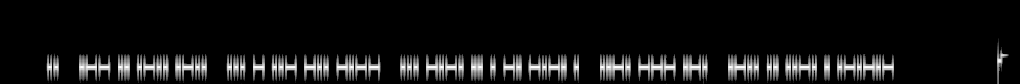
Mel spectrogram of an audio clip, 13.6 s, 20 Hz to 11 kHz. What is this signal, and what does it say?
Morse code, heard as a keyed tone, about 28 wpm, 700 Hz. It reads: I WILL STUDY SCIENCE FOR LIFE.
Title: Sentences from Top 1000 Words - Review Part 2 - 28wpm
